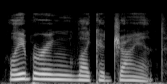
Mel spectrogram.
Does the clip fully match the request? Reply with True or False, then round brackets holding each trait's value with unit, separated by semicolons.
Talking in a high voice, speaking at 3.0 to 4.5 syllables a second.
True (210 Hz; 4.0 syllables/s)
